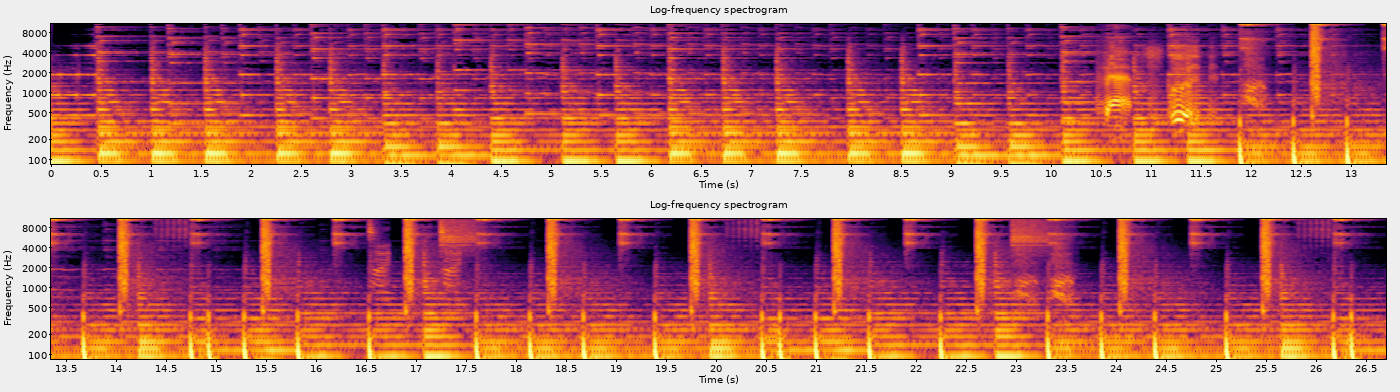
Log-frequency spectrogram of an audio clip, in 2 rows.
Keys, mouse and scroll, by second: 11.6 Caps_Lock, 12.5 b, 14.3 typing, 20.3-22.2 typing, 22.3 Return.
